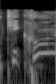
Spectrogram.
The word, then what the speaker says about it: Tikkun: And Nikki from Tikkun Holistic Spa.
